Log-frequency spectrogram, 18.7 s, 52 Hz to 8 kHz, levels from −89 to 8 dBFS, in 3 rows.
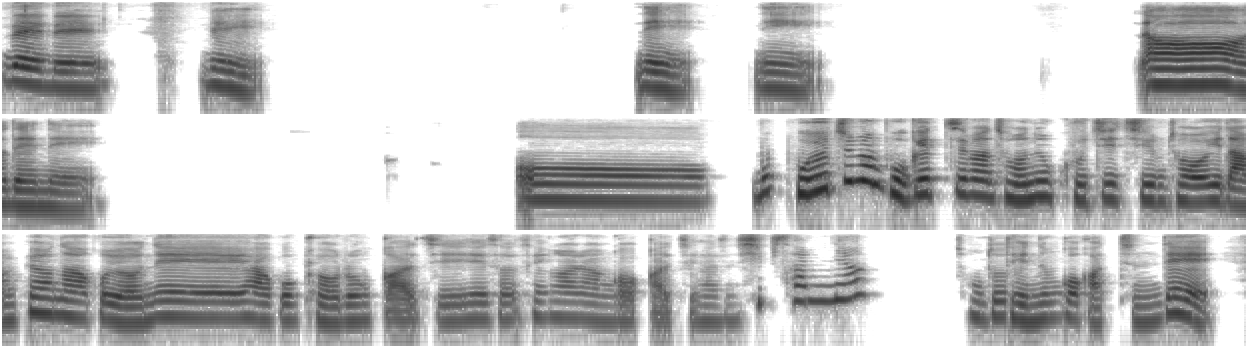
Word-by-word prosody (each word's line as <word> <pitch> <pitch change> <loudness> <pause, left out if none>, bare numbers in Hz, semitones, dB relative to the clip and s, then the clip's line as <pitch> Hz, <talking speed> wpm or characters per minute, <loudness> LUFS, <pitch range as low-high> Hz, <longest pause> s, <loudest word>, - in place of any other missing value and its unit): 네네. 185 -6 +3 0.5
네. 180 -7 -4 1.8
네, 175 -4 0 0.3
네. 170 -3 -4 1.6
아 200 -2 +7
네네. 155 0 -3 2.0
어 200 -2 0 0.2
뭐 275 +5 -2
보여주면 340 - +6
보겠지만 260 -1 +3
저는 225 +1 +1
굳이 205 0 -3
지금 205 -1 -1
저희 195 0 +3
남편하고 190 +1 +1
연애하고 190 +1 -1
결혼까지 165 - -4
해서 180 0 -7
생활한 190 -3 -9
것까지가 165 0 -9
한 165 +1 -15
13 390 - -3
년 425 +2 -2 0.5
정도 195 -1 -8
되는 180 -1 -4
것 185 - 0
같은데 160 +7 -2
195 Hz, 185 characters per minute, -18 LUFS, 170-210 Hz, 2.0 s, 아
